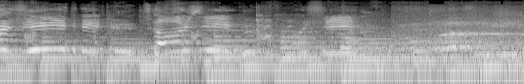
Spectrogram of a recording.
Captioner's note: laughs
